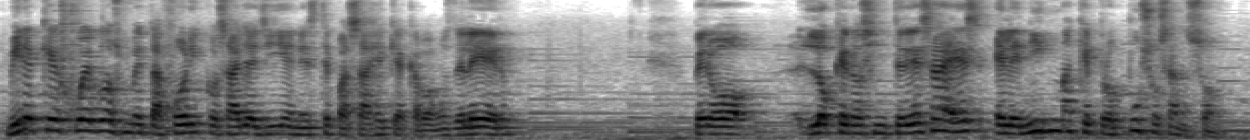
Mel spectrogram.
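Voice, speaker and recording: A man's voice: a little high, lively intonation, normal speed. A male pastor with a Colombian Spanish accent reads a Bible passage and then explains it, asking his listeners rhetorical questions. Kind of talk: Bible teaching, reading scripture aloud. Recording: echoey room with soft guitar music behind.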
